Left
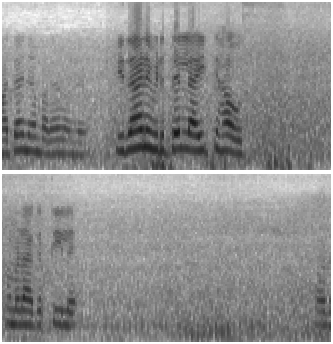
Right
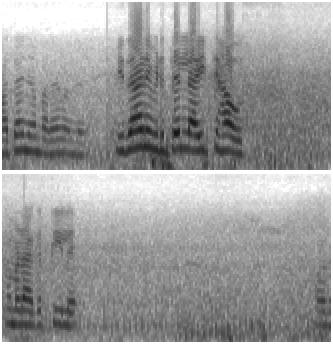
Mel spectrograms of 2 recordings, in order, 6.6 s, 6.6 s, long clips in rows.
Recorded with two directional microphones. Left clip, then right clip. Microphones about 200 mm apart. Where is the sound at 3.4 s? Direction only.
15° left (ahead or behind).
